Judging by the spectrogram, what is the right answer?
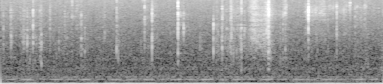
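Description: Light clicks and rustles of a paper card insert from a phone box being handled and opened, with a brief denser rustle a little after three seconds in, over a steady low hum.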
